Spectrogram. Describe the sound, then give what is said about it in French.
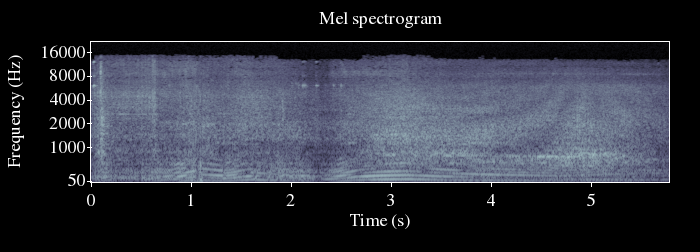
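A van engine revs hard as the van speeds away, its whine climbing in pitch through a couple of gear changes before the sound slowly fades. “La camionnette qui se tire sur le chapeau de roue.”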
